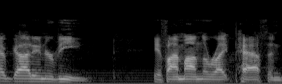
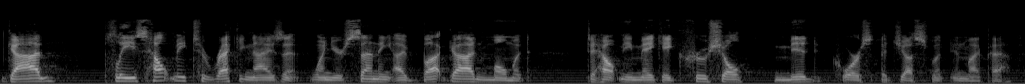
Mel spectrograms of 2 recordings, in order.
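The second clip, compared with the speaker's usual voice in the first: quiet prayer; 4 semitones lower, 4 dB quieter than usual. Acted. Prays aloud to God.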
